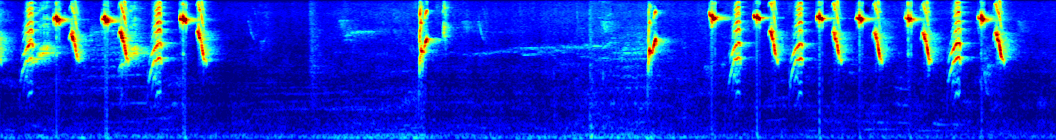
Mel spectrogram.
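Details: Long-tailed shrike's pastol gacor song, played to stir reluctant shrikes into singing. Bursts of rapid, shrill, falling chirps open the recording, then a quiet pause with single notes, then another fast volley of piercing notes.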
